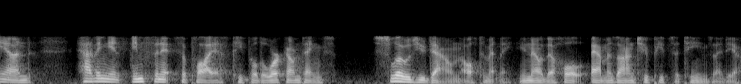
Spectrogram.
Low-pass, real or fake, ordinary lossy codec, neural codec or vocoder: 3.6 kHz; fake; Opus, 24 kbps; codec, 16 kHz in and 24 kHz out, 0.6 kbps, FocalCodec, streaming, 2048 codes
